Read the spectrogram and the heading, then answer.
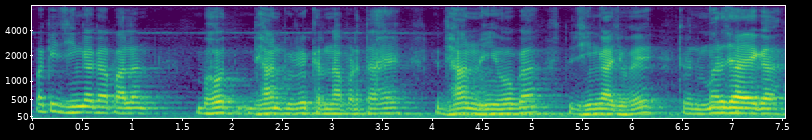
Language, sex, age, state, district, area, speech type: Hindi, male, 45-60, Uttar Pradesh, Hardoi, rural, spontaneous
